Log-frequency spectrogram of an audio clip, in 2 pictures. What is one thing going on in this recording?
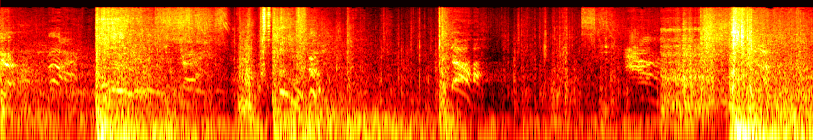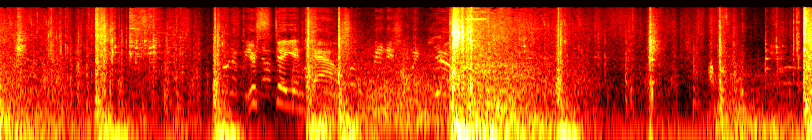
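Bodies crash to the ground with loud thumps.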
